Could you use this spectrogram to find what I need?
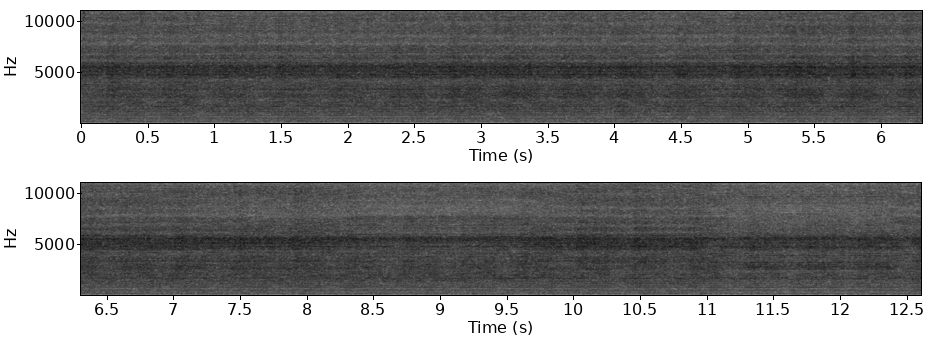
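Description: A lathe motor hums and whirs steadily.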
